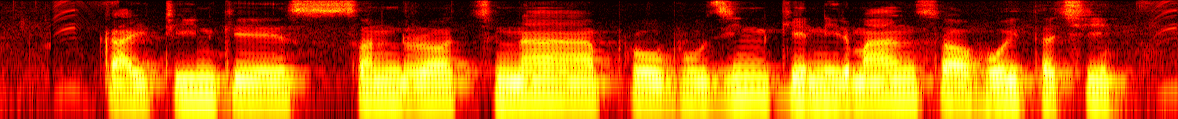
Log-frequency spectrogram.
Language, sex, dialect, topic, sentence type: Maithili, male, Southern/Standard, agriculture, statement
